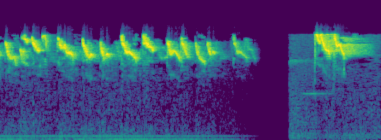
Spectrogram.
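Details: High twittering song of a female white-eye: quick slurred chirps for about three and a half seconds, a brief pause, then a burst of sharper, brighter high notes.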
